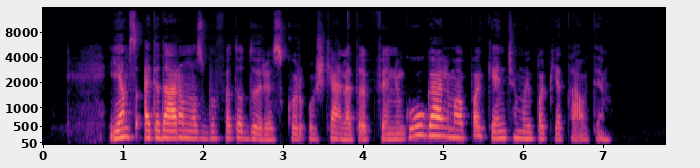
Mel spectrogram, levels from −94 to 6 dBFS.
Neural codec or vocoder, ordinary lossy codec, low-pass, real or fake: vocoder, 48 kHz, 128 mel bands, Vocos; MP3, 64 kbps; 14.4 kHz; fake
